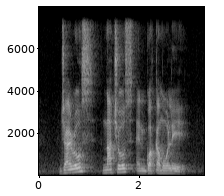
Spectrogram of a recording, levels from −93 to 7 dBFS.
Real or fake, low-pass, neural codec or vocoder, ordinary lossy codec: real; 7.2 kHz; none; none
